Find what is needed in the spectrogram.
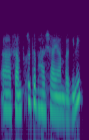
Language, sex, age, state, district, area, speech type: Sanskrit, female, 30-45, Karnataka, Bangalore Urban, urban, conversation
